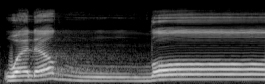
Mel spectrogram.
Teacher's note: panjangkan karena mad lazim mutsaqol ya sampai kepada enam harokat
